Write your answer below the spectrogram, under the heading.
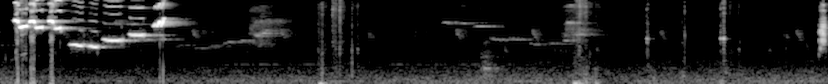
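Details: Sunda robin singing in natural recorded song used as a lure for birds reluctant to sing: a rapid run of thin high whistles stepping steadily downward over under two seconds, then silence broken by faint clicks and taps.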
